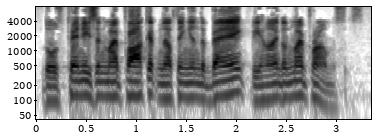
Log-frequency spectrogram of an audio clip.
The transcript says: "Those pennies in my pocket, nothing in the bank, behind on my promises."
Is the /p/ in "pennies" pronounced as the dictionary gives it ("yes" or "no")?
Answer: yes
